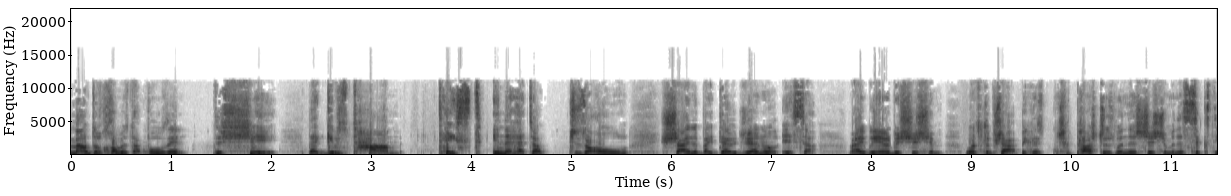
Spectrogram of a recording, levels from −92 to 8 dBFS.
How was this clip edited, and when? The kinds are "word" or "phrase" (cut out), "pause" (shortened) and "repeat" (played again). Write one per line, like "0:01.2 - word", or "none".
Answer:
0:01.4 - word
0:04.2 - pause
0:05.0 - word
0:08.2 - phrase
